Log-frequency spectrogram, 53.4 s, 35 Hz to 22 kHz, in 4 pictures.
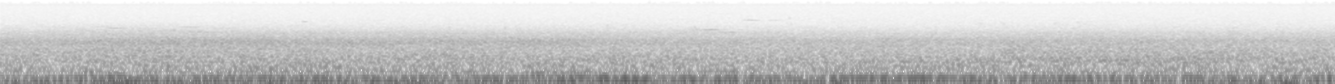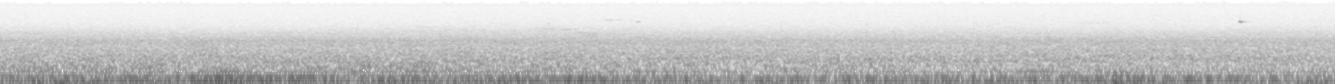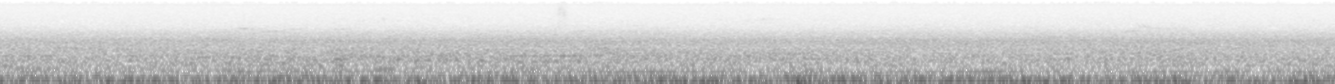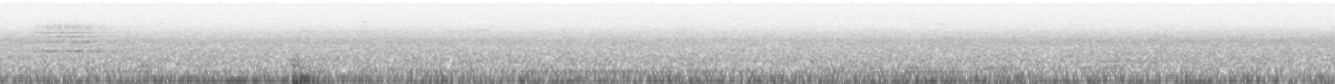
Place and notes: This recording was made in our apple tree. After a long period of ill-health, I am feeling much better, and am able to do lots more in the garden. This has led to enthusiastic planning and creativity out there, including the acquisition of three lovely chickens who now live where the ducks (may they rest in peace) formerly resided. The chickens are beauties, and the abundance of food for them has attracted many wild avian buddies to the garden too, for whom I have been creating little seed bars out of suet, nuts, mealworms and other treats. Tits - in particular little Blue-tits - and the Robins and Wrens all totally love the suet treats and so yesterday I strapped my EDIROL R09 into the branches of the tree to record their little flittings and chirps. I'm sure one of the sounds is of a Blue-tit but if any of you know differently, please help me to better understand the tiny comrades who share our garden with us.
